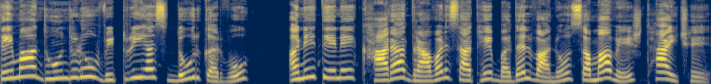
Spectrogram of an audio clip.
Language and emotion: Gujarati, neutral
